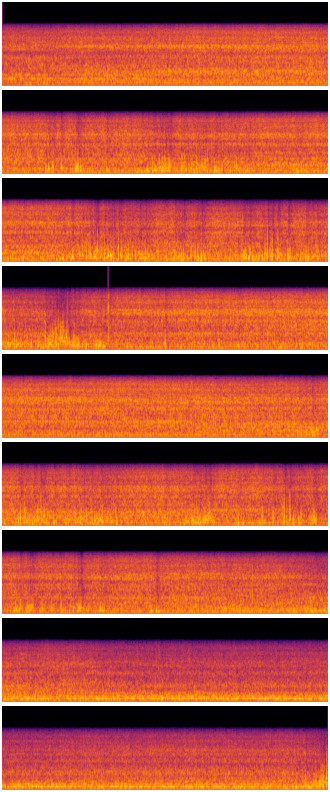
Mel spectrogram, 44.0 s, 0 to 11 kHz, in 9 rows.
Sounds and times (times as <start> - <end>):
Vehicle: 0.0 - 44.0.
